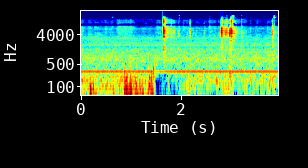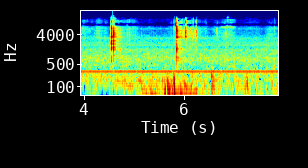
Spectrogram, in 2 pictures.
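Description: A metal spoon clinking sharply against a bowl of pomegranate seeds a handful of times, over a steady low hum.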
